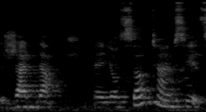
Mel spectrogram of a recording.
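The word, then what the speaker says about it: Jeanne d'Arc: official name is now her name in French is Jandak and you'll sometimes see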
